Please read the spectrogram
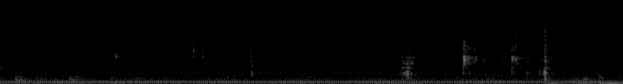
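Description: Near silence over a steady low hum, broken by a few faint, short clicks and taps of trading cards and packs being handled on a table, slightly more of them about four seconds in.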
